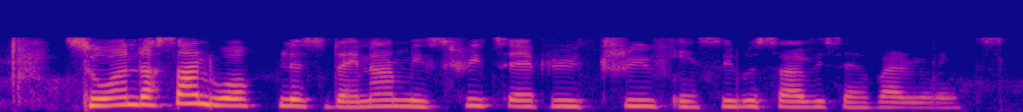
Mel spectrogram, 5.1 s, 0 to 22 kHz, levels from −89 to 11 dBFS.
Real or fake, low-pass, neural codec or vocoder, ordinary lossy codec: fake; 5.4 kHz; codec, 16 kHz, 2 kbps, X-Codec, HuBERT features, trained on LibriSpeech; none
